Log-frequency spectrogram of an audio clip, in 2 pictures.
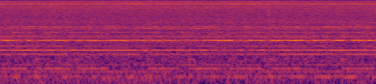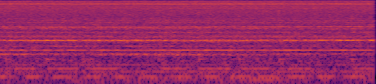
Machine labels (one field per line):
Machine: slide rail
